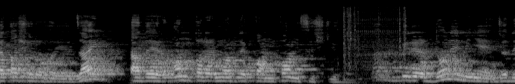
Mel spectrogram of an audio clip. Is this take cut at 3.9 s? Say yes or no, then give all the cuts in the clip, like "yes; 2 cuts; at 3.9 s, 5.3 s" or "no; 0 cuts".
yes; 1 cut; at 3.9 s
